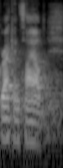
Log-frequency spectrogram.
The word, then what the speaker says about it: reconciled: So be careful with these three-syllable words like reconciled, because the three-syllable word only has one stress point. The word reconciled, the stress point is the first syllable.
